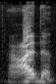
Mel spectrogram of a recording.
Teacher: عین کی آواز حلق سے نکالیں گے اور دال کے اوپر قلقلہ ہوگا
